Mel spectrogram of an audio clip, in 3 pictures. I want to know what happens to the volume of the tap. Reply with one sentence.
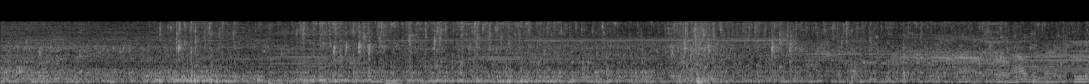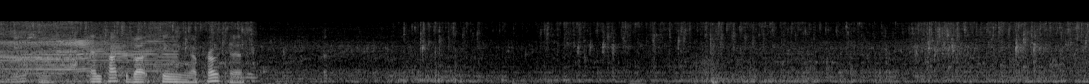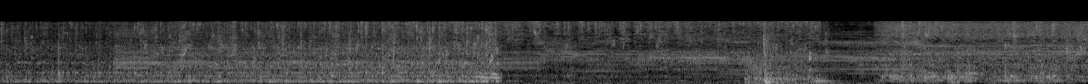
The loudness of the tap goes down, then up.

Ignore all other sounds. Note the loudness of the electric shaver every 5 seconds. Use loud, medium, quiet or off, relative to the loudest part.
medium, medium, loud, off, medium, medium, medium.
